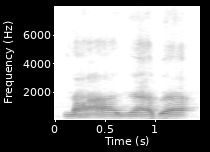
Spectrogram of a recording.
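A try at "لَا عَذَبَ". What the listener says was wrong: Enggak ada yang panjang ya Bu. La azaba. La azaba.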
